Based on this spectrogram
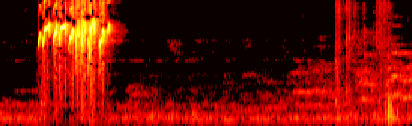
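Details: A scarlet minivet gives one fast phrase of about ten high, slurred whistles lasting a second, followed by several seconds of quiet with a few faint soft knocks.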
